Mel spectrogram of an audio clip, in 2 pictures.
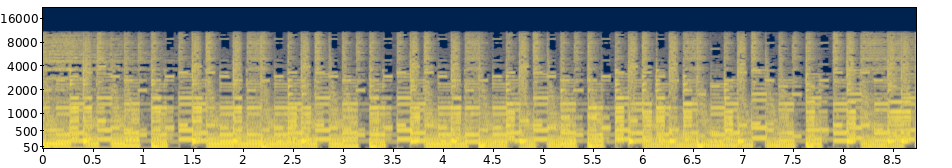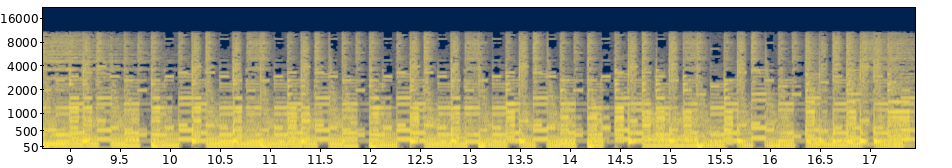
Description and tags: Dolphin ride-short
You can use this music as a background music for a game....cheers
Video, Game, Sound, Design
